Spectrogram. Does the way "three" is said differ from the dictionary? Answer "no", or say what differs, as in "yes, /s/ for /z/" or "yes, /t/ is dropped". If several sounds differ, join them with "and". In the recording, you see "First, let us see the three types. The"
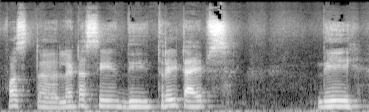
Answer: yes, /t/ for /θ/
